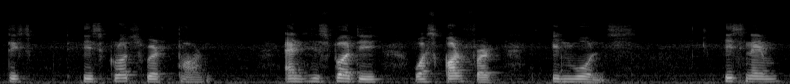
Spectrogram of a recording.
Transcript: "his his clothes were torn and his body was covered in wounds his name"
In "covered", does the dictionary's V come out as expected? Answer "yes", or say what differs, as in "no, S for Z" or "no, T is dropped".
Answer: no, F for V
